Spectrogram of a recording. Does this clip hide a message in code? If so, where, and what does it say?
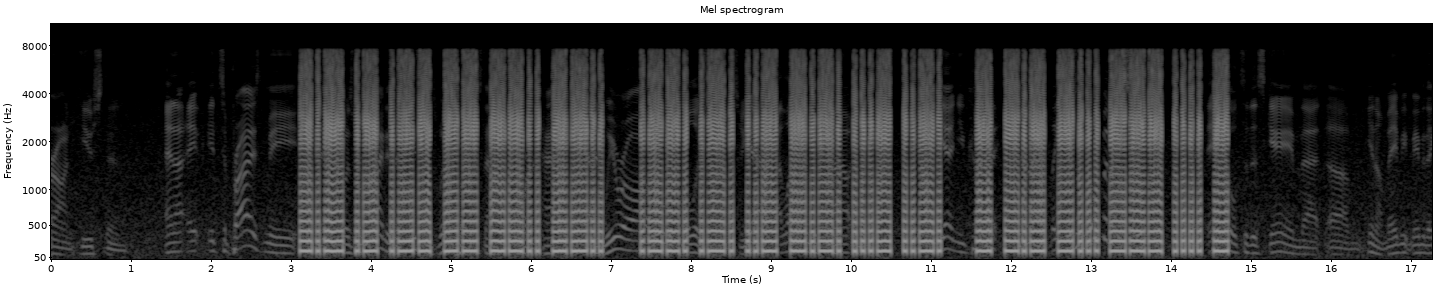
Yes: Morse code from 3.0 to 14.8 s, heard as a buzzer, hand-sent with a bug key, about 24 wpm, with speech in English. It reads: KAWMZZ PRUCVF TKBOHT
